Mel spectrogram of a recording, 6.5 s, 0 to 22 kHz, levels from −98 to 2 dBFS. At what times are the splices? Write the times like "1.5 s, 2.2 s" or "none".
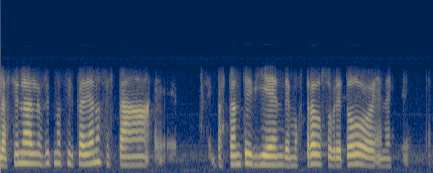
5.6 s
